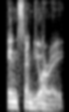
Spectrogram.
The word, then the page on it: incendiary: British English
